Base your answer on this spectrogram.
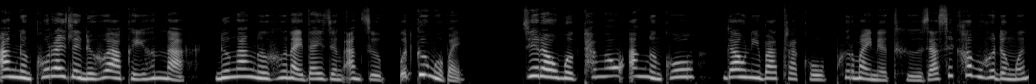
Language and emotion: Bodo, surprised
